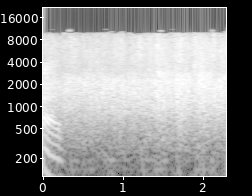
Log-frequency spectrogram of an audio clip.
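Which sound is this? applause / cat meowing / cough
applause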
